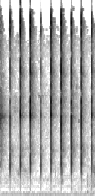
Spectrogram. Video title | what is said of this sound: How I prep and fill my nails | you want to hear this really high-pitched tapping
